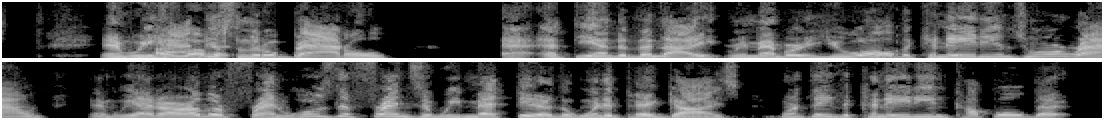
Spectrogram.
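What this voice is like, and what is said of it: Boston accent. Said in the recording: “mock my Boston accent”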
